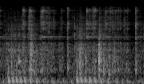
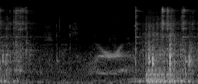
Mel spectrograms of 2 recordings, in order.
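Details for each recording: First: Chainsaw deliberately flooded by pulling with choke out: quick rough pull-start bursts with one weak pop and no run-up, gasoline smell; flooded engine. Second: Chainsaw deliberately flooded by pulling the choke, then choke pushed back in and throttle held: a few quiet pulls, then it catches and settles into a steady, loud high buzz; flooded saw cleared and runs fine.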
